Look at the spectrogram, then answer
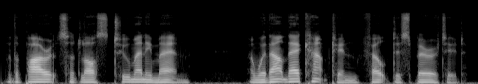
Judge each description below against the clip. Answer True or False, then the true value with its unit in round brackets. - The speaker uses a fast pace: False (175 wpm)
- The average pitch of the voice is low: True (105 Hz)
